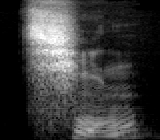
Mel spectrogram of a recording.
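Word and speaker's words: 秦: 왕조는 바로 집 나라죠 이 집 나라는 중국 발음으로 는 친 친 이라고 발음합니다 그런데 그 이웃에 있는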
